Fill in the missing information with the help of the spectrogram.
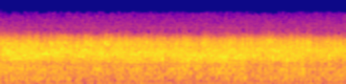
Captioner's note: Hackel On P.A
